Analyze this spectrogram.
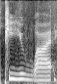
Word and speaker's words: Puyallup: Puyallup. And if you could pronounce it, you probably know somebody there. But if you don't, it's Puyullup.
